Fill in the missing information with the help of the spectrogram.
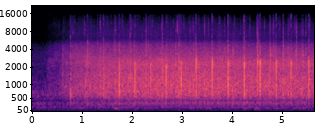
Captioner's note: applause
